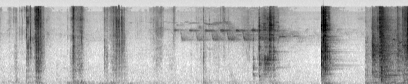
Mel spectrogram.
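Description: Brief rubbing strokes of a gloved finger smearing silicone sealant over a rusty hole in a corrugated metal roof sheet, with a bird chirping faintly partway through. About six and a half seconds in comes one sharp knock. Near the end there is a louder rattle of a corrugated roofing sheet being handled.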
